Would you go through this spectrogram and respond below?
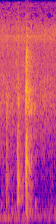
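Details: Two short dry coughs over faint room noise while cooking eggs with onions and chili, a reaction to the pungent cooking fumes.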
